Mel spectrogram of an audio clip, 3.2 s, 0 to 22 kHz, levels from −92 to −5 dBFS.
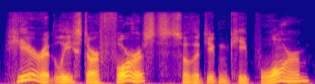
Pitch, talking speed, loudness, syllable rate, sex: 135 Hz, 210 wpm, -19 LUFS, 4.6 syllables/s, male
